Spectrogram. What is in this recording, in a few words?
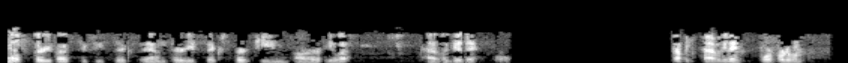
Police Department Dispatch; Grand Junction Police Department Dispatch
